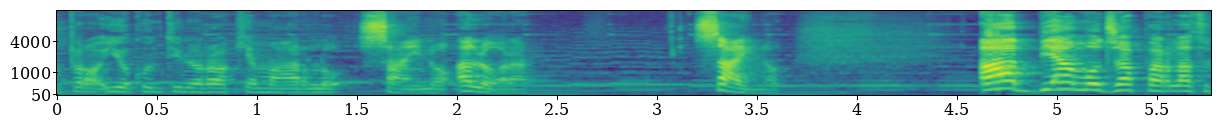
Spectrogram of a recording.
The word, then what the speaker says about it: Cyno: da associarlo al cane poi sicuramente la pronuncia corretta non è sai no sai non è proprio americana all'ennesima potenza come pronuncia Però io continuerò a chiamarlo zaino Allora zaino abbiamo già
